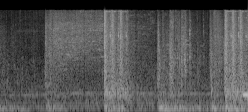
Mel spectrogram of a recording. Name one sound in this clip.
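A rifle fires several sharp shots close by.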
